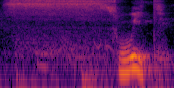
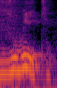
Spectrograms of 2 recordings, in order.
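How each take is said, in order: First: The word begins with a hissing s sound. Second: The word begins with a buzzing z sound. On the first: The speaker calls it right. "it's sweet" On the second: The speaker calls it wrong. "will start pronouncing s like z. Okay, but it's not sweet"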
